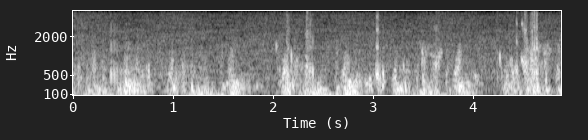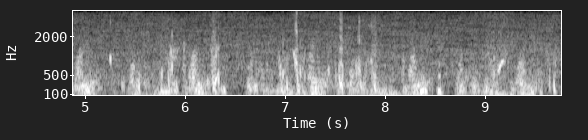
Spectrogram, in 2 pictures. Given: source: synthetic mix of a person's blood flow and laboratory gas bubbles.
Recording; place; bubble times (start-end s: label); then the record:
Doppler ultrasound of blood flow; precordium
0.11-0.24 s: bubbles
0.35-0.82 s: bubbles
1.15-1.24 s: bubbles
2.01-2.44 s: bubbles
2.88-3.14 s: bubbles
3.25-3.40 s: bubbles
3.46-3.70 s: bubbles
3.96-4.08 s: bubbles
4.23-4.33 s: bubbles
4.35-4.80 s: bubbles
5.21-5.29 s: bubbles
5.35-5.41 s: bubbles
5.48-5.59 s: bubbles
5.73-5.96 s: bubbles
6.22-6.42 s: bubbles
6.90-7.23 s: bubbles
7.33-7.62 s: bubbles
7.67-7.98 s: bubbles
8.32-8.46 s: bubbles
8.50-8.60 s: bubbles
8.82-9.23 s: bubbles
9.39-9.57 s: bubbles
9.61-9.74 s: bubbles
From the record:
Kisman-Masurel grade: 243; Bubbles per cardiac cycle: several, 3 to 8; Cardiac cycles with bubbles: 100%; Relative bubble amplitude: loud (0.450 to 0.775); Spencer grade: 3 (all of the cardiac periods contain showers or single bubble signals, but not dominating or overriding the cardiac motion signals); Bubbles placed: only in the low amplitude regions of the cardiac cycle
